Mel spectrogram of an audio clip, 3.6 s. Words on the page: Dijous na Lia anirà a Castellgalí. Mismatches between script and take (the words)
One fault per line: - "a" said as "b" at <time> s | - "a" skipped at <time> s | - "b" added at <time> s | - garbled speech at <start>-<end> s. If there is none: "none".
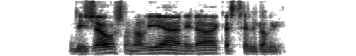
none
